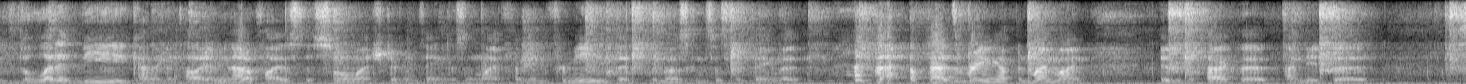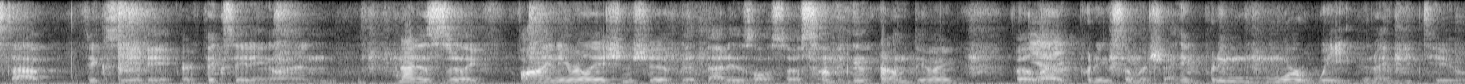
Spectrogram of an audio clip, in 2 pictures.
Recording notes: I do apologize for the background noise.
